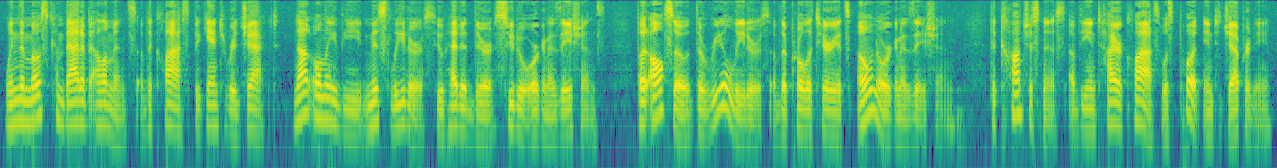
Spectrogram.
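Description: A man's voice: lowish voice, very animated, a little fast, no room sound, poor audio. A man reading a cold, doctrinaire party man who lectures. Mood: lecturing.

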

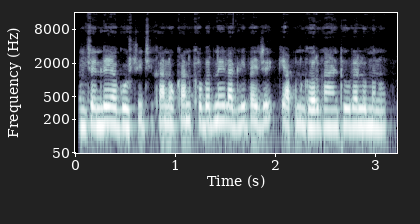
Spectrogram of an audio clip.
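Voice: medium pitch, level tone, rapid-fire, vocal fry, mellow, husky. A voice actor playing a stern, protective middle-aged village father in a cartoon, with a habit of repeating his orders firmly. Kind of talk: cartoon voice acting.

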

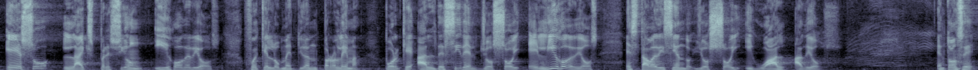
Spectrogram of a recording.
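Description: A man preaching a sermon as pastor, emphatic and repetitive, often calling on the congregation to repeat phrases and say amen. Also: on the high side. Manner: emphatic, with frequent restarts and repetition.

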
